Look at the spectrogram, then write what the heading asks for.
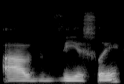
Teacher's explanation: Now, the more you get the lips closed, you don't have to completely close them. But the more you get the lips closed, the more there's going to be an illusion of the B.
